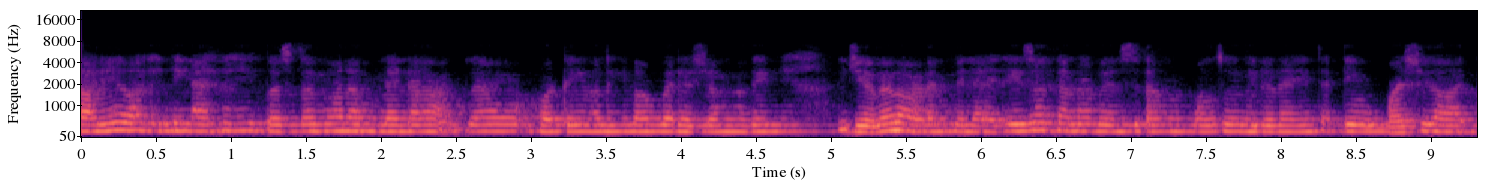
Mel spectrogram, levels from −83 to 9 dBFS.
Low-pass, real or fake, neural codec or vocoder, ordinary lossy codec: 7.2 kHz; fake; codec, 24 kHz, 0.9 kbps, WavTokenizer, medium music audio release; Opus, 24 kbps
